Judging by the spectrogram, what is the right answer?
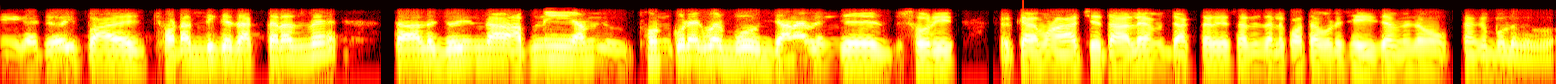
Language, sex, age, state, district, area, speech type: Bengali, male, 18-30, West Bengal, Kolkata, urban, conversation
